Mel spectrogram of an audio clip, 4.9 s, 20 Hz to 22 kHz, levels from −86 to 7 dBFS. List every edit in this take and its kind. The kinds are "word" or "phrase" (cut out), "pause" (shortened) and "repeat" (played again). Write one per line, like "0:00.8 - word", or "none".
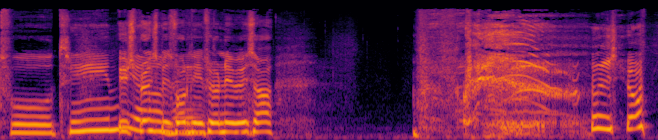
none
